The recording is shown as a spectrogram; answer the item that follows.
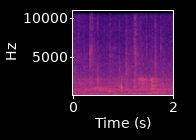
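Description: Faint room tone with a few soft, scattered clicks, a pause between spoken phrases.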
